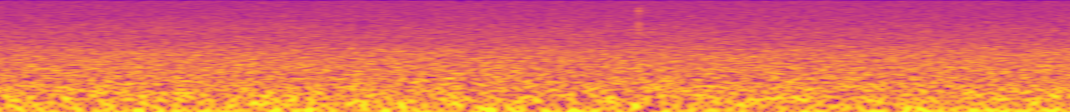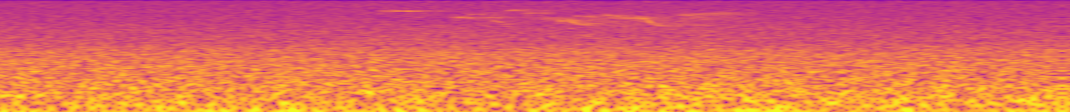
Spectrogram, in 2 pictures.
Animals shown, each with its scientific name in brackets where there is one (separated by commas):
Black-throated Blue Warbler (Setophaga caerulescens), Brown Creeper (Certhia americana)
